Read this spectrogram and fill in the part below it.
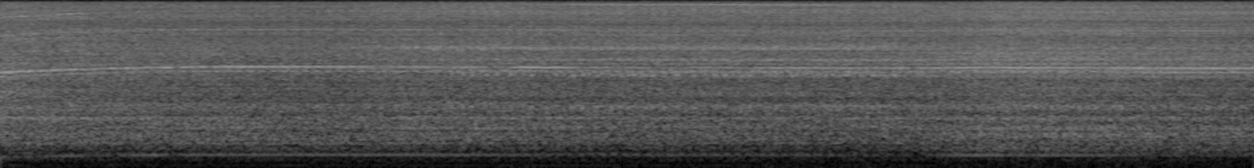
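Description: A band saw whines steadily as it cuts through wood.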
